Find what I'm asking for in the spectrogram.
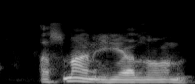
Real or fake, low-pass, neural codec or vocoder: fake; 7.2 kHz; codec, 16 kHz, 1 kbps, FreqCodec, larger model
